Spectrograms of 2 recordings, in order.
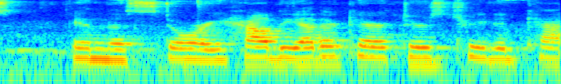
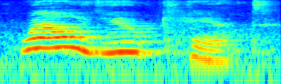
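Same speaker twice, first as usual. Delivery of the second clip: blunt sparrow; 8 semitones higher, 7 dB louder, much slower than usual. Acted. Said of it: "said Sparrow".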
